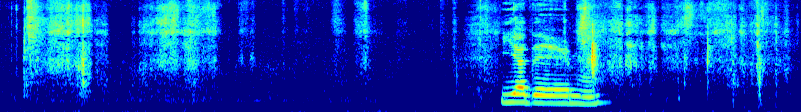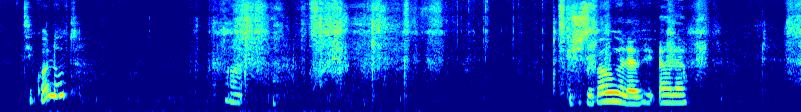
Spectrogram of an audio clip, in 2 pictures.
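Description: Paper pages rustle and flip.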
